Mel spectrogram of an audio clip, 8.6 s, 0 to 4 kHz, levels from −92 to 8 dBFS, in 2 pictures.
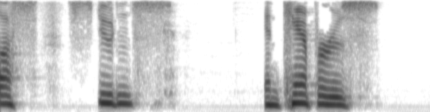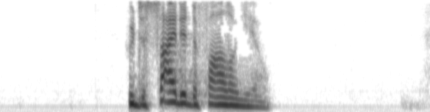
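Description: No technical faults can be heard anywhere in this speech recording.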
